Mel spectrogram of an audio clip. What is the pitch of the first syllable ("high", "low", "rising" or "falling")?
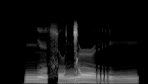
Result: falling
